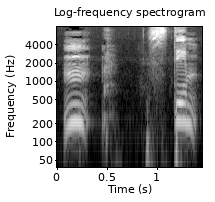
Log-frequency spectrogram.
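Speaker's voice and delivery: "stim" with the m cut short; abruptly ended m. Shown as a demonstration. Teacher modelling glottal M for learners, cut-off m. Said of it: "pronounced as an abruptly ended M".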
